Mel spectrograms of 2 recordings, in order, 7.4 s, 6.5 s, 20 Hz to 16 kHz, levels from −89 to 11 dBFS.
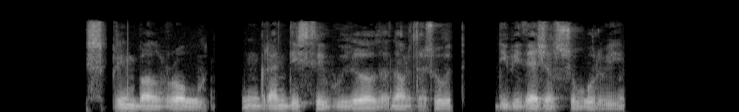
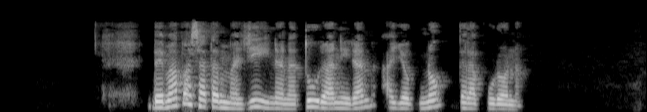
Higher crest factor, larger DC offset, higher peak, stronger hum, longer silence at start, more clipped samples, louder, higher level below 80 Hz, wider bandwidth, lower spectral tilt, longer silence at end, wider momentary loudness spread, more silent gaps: about the same, 20 dB vs 18 dB; neither; about the same, -4 dBFS vs -2 dBFS; neither; second, 0.85 s vs 1.15 s; neither; second, -23 LUFS vs -17 LUFS; first, -54 dBFS vs -60 dBFS; about the same, 8 kHz vs 7.8 kHz; about the same, -4.5 dB/octave vs -5.5 dB/octave; about the same, 1.15 s vs 1.25 s; first, 13 LU vs 6 LU; first, 2.18-2.41 s, 4.55-4.94 s vs none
